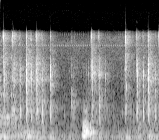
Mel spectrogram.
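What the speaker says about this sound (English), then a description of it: "I use a Razer keyboard that's actually for Windows on this computer" Rapid close clicking on a Razer computer keyboard, short bursts of keystrokes with a brief pause in the middle, no voices.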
